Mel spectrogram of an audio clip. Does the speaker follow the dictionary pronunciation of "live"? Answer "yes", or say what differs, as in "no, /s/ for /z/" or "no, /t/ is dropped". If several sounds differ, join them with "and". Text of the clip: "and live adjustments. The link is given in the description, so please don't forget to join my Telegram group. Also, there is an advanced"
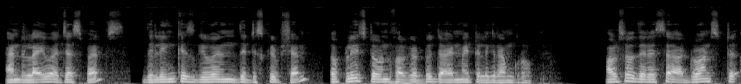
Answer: yes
